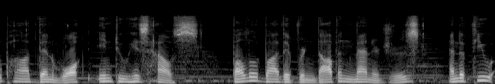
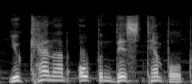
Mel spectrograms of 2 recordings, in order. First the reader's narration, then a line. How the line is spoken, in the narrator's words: Prabhupada shouted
